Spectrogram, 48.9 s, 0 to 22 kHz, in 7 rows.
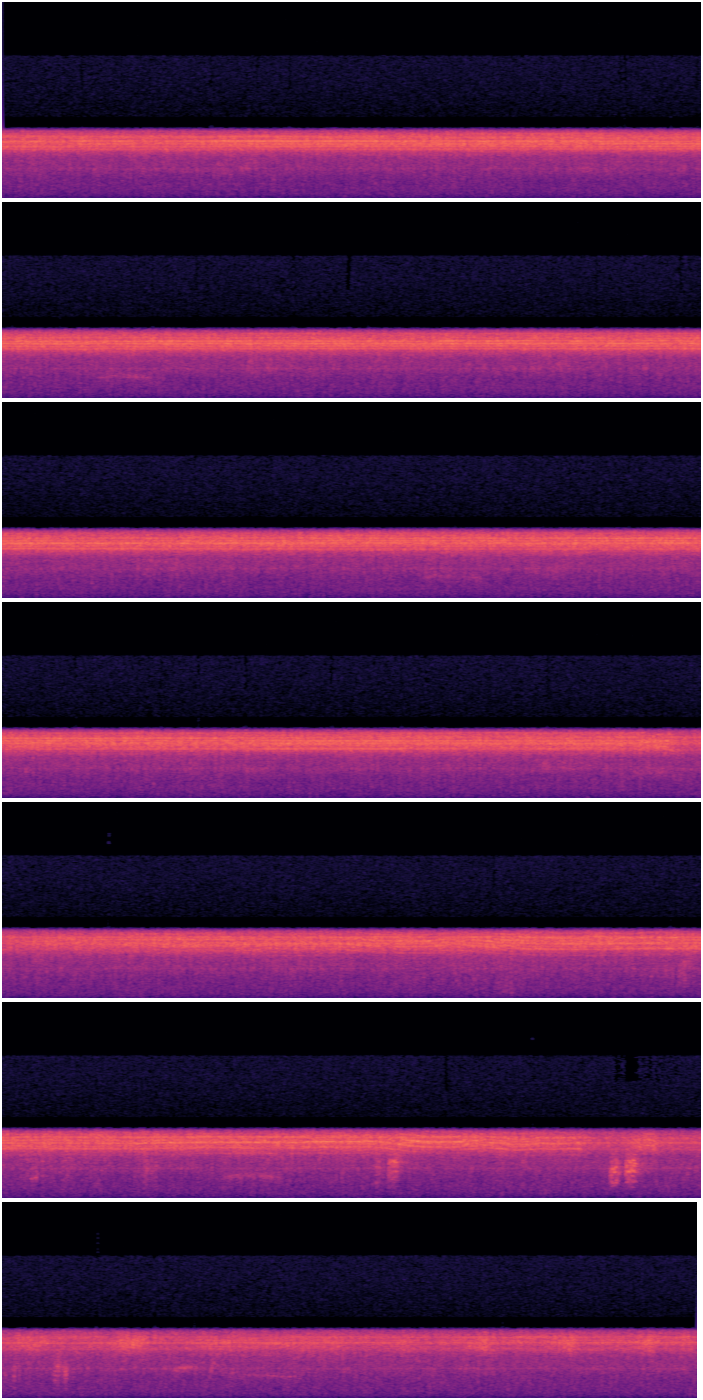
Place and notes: {"title": "Hato Corozal, Casanare, Colombia - Wind, birds", "date": "2012-04-15 07:32:00", "description": "Recording oever a hill-", "latitude": "6.03", "longitude": "-71.94", "altitude": "615", "timezone": "America/Bogota"}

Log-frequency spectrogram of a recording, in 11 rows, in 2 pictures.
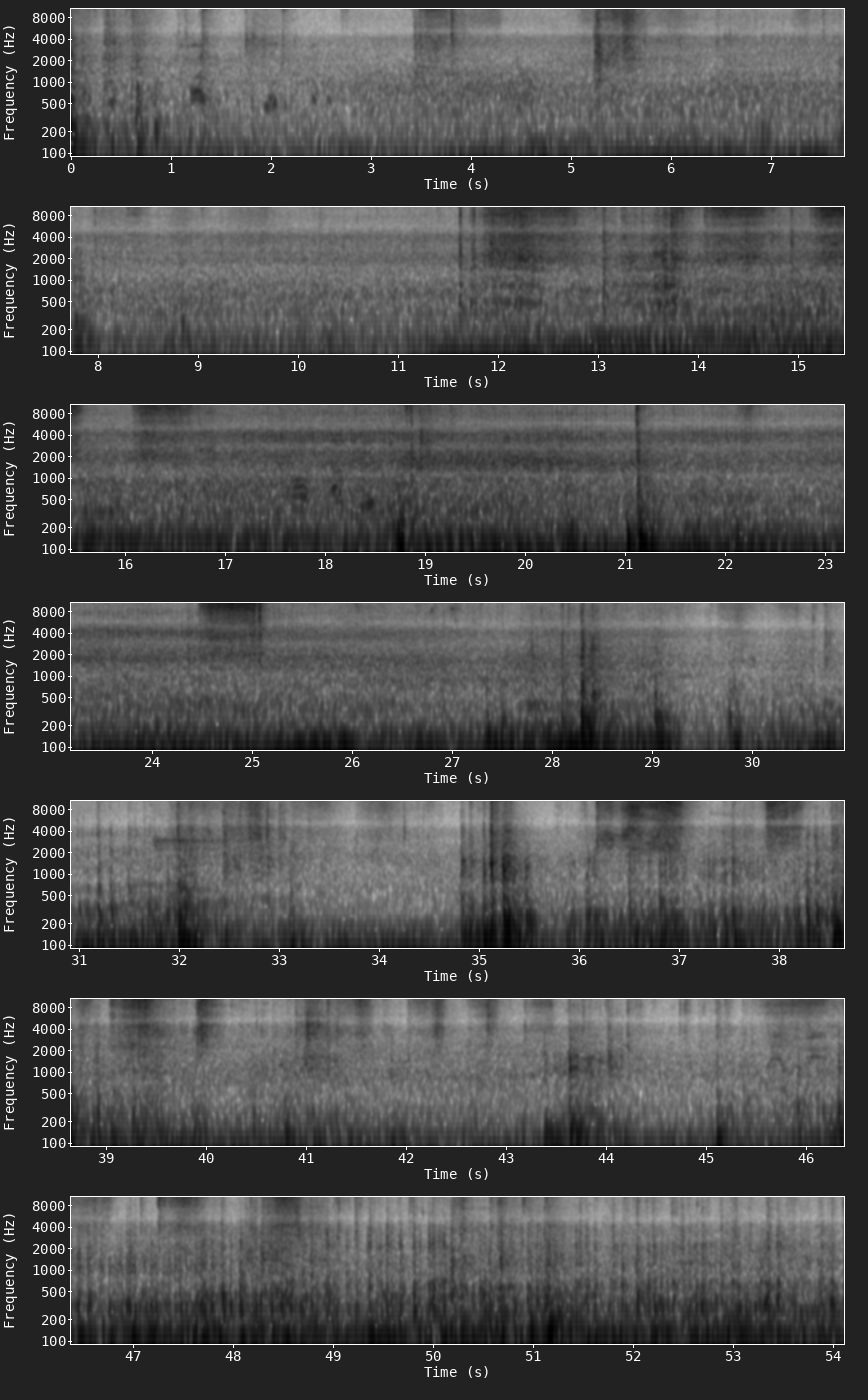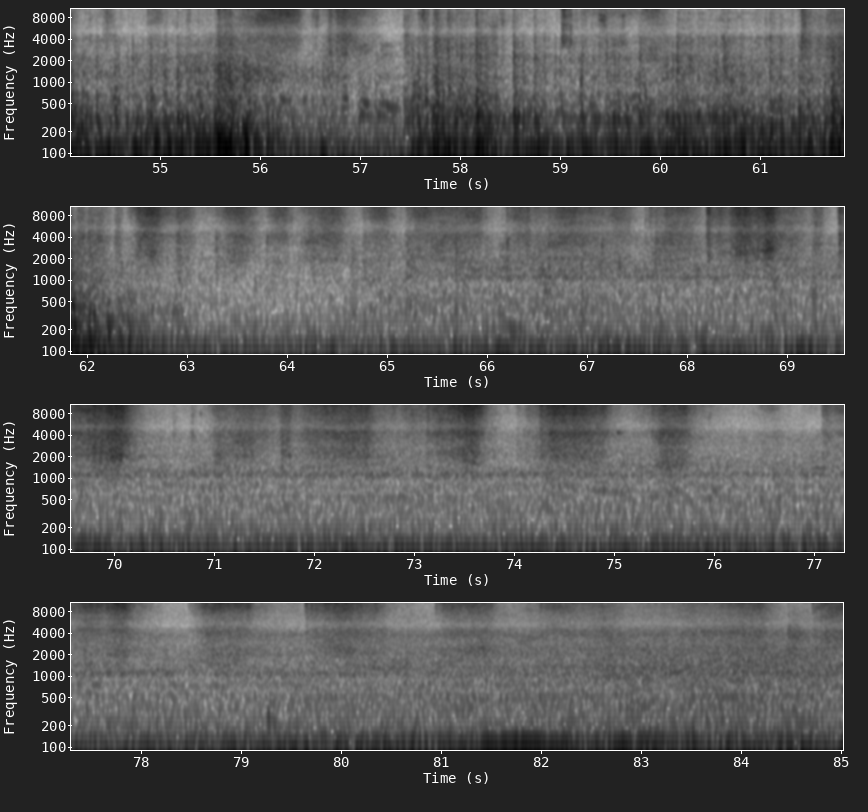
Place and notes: {"title": "Maybachufer, weekly market - cleanup after market (2)", "date": "2008-09-09 20:00:00", "description": "09.09.2008 20:00\ncleanup, worker complains about shitty job.", "latitude": "52.49", "longitude": "13.42", "altitude": "38", "timezone": "Europe/Berlin"}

